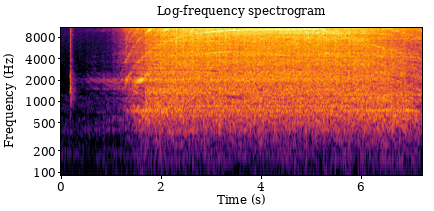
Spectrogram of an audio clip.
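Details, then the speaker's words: Motor started with a soft-start module on a 450-watt supply. It winds up gently over about half a second to a steady, even high whir with no jolt. Initial draw is only about 1.7 A (about 300 W), a clean soft start. "Sekarang kita coba setelah menggunakan soft start. Bunyinya langsung lembut. Bunyinya halus ya guys Halus. ya."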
